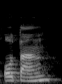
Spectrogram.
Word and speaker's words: OTAN: Así, lo normal es pronunciar COVID, no COVID, como mismo decimos OTAN y no OTAN.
